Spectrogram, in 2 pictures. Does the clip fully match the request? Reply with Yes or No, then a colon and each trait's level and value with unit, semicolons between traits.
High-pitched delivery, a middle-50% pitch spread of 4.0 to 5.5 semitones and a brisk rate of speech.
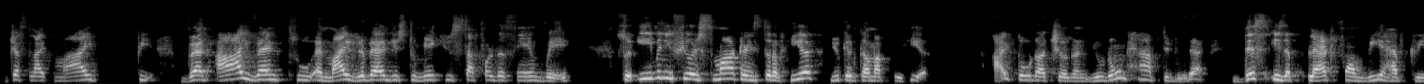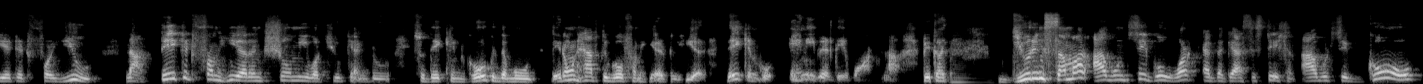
Yes: high, 205 Hz; average, 4.7 semitones; fast, 215 wpm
